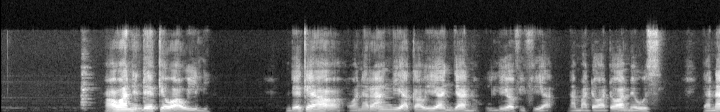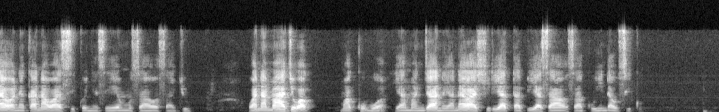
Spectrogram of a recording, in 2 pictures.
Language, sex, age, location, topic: Swahili, male, 36-49, Nairobi, government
